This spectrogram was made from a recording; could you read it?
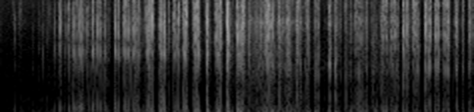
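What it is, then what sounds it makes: Leather belt being rubbed. A leather belt strap, held taut and bent between the hands with its metal buckle hanging at the end, is rubbed with the fingertips. After a near-silent first half second, a dense, bright scratchy rustle builds and continues with short breaks, over a soft low rumble, for the rest of the clip.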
